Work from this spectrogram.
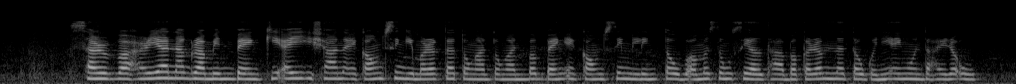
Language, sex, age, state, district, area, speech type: Manipuri, female, 30-45, Manipur, Tengnoupal, rural, read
